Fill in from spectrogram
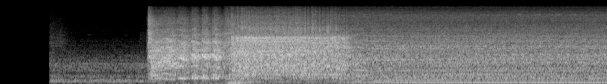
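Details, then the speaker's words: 2004 Jaguar XK8 cold start: loud starter pre-engagement, about six cranks, then a very loud metallic top-end timing chain rattle that fades within seconds into steady idle; addressed with a pre-lubrication system. "this is the car cranking so um the starter motor U pre-engagement noise is quite high as it goes in and it cranks about uh 1 2 three four five six times and then you hear that very loud rattling noise which then starts to diminish"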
